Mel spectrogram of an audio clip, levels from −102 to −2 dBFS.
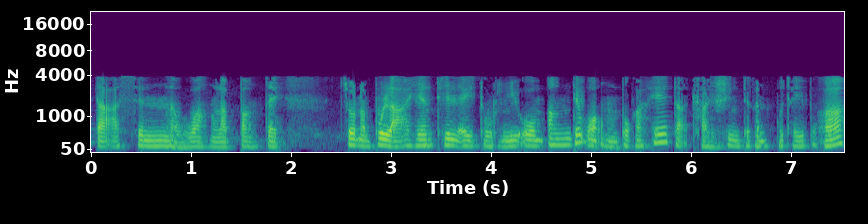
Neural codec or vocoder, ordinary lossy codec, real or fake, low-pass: codec, 16 kHz, 16 kbps, FunCodec, trained on LibriTTS, 50 frames a second; AAC, 16 kbps; fake; 7.2 kHz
